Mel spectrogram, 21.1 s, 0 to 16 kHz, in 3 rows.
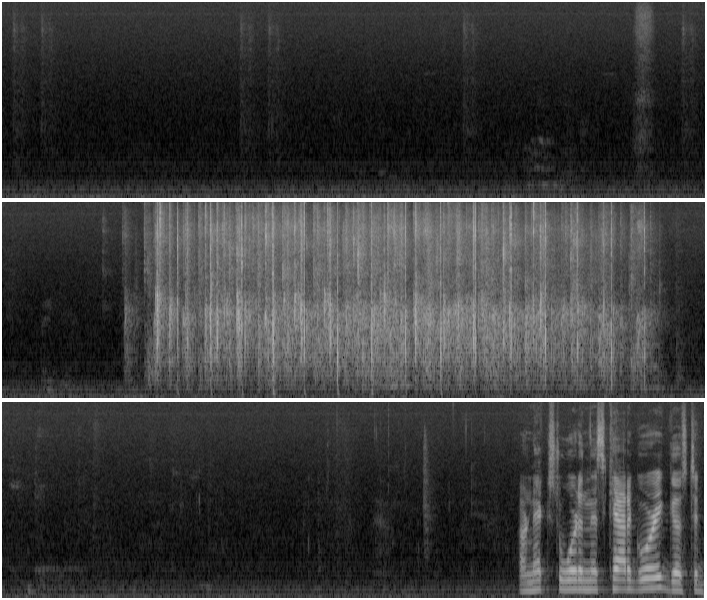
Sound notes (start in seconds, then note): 8.2 applause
